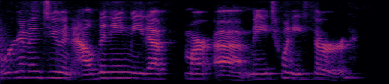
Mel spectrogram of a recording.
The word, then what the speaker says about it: Albany: It's not all, but it's Albany, but but but you're right. It's You pronounce it all.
